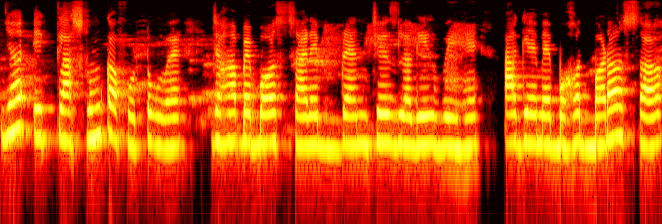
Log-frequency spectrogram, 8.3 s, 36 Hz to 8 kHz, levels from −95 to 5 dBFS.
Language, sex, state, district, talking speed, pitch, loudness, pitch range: Hindi, male, Bihar, Araria, 145 wpm, 250 Hz, -15 LUFS, 240-270 Hz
